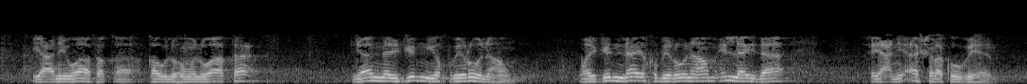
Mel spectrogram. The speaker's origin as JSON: {"language": "Arabic", "country": "Jordan", "said": "وعندنا في الأردن إذا أضاع أحدنا شيئا أو سرق منه"}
